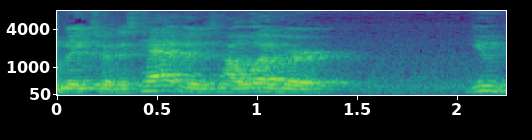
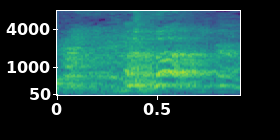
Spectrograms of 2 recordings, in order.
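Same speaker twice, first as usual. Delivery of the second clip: high breathy laugh. Real, not acted. Laughs at school chaos.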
